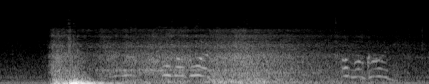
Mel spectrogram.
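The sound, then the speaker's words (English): House explosion in London captured on a car dash cam: a sudden loud, low boom swells into a heavy rumble that slowly fades, with a voice heard after the blast. “A house actually blew up and caught fire. And here it is from somebody's dash cam.”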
